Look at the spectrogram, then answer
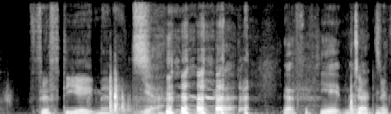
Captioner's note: laughing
